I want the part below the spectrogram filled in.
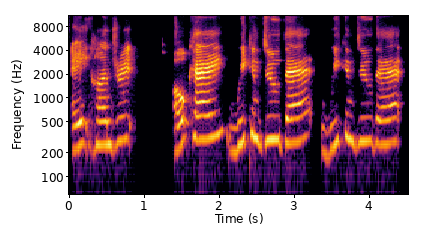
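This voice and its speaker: A woman's voice: sits high, slow, fairly bright tone. A young Southern woman from Alabama hosting a livestream workshop, chatty and upbeat as she greets viewers. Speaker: host of a credit workshop livestream.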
